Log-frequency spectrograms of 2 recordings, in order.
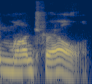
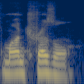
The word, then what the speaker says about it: Montrezl: They always say Montrell, but I always think it's Montrezl.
